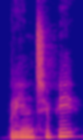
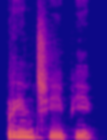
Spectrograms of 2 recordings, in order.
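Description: First: Principi with the first syllable PRIN stressed. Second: Principi with a long stressed CI; stress on middle syllable. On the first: Host contrasts two look-alike words, stress on PRIN in Principi. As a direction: say Principi leaning on PRIN, rest light. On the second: Host contrasts two look-alike words, long stressed CI in principi. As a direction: say principi leaning on the middle, prin-CI-pi. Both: Shown as a demonstration. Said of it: "would otherwise appear the same".

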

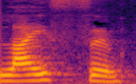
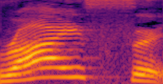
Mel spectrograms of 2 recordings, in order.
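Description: First: "라이스" as lice, tongue tip touching; L sound. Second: "라이스" as rice, tongue curled back; English R. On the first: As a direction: open "라이스" with a light L. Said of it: "이거는 라이스". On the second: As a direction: open "라이스" with a rounded English R. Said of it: "분명히 라이스라고 읽어주셔야 돼요". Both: Shown as a demonstration.

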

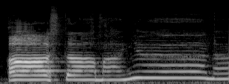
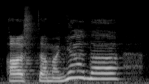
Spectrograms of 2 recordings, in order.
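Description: First: High, very slow goodbye; long-held farewell. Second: Raised goodbye, slightly stretched; drawn-out farewell. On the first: Blot calling a last goodbye, long-held. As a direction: hold out "hasta" and "mañana" at length. Second goodbye, much longer. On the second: Blot saying goodbye to friends, lightly drawn-out. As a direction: call "mañana" higher, lengthening it a little. First goodbye, shorter take. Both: A narrator's reading.

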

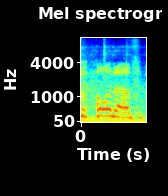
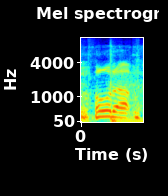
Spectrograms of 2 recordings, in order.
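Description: The two takes are said the same way.

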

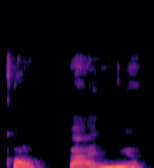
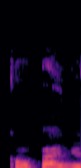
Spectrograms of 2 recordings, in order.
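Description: First: Campagne in two separated, louder syllables. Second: Said in the usual way. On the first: Shown as a demonstration. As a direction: break campagne into cam, then pagne. Dictating word before writing it. (campagne bien découpé en syllabes)

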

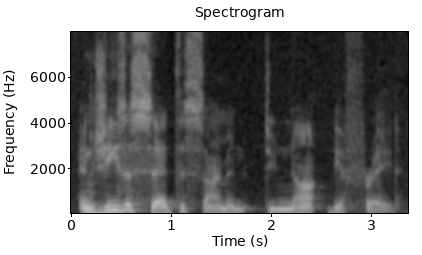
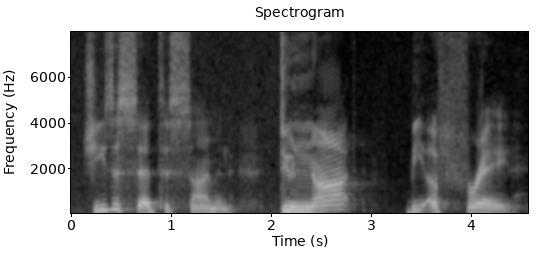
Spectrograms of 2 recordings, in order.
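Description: First: Said in the usual way. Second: Preacher reads it again, stressing "Do not" for the congregation; emphatic reread. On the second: Shown as a demonstration. Slow, weighty "Do not be afraid" with a punched "Do not". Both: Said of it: "Let me read that again".

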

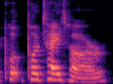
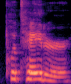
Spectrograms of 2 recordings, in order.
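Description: First: "potato" ending in "-tar"; mock Aussie "potato" with R ending; R tacked on. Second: Said in the usual way. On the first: Shown as a demonstration. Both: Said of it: "you tack on an R".

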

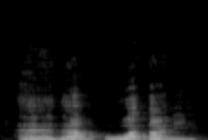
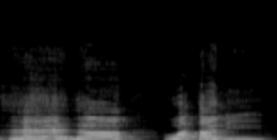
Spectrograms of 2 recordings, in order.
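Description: First: Said in the usual way. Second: هذا slow and weighted, وطني light; stress on هذا. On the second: Shown as a demonstration. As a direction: lean on هذا, slowly. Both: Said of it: "أيوة، واحد ومفرد".

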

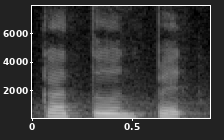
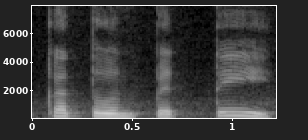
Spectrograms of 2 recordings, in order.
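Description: First: การ์ตูนเป็ด cut short as a slip, เป็ด said flatly; การ์ตูนเป็ด read as a mistaken first try; misread word. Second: การ์ตูนเป็ตตี้ said in full with a rising end; careful corrected การ์ตูนเป็ตตี้; corrected reading. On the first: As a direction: stumble on การ์ตูนเป็ด before correcting. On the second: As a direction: fix it to การ์ตูนเป็ตตี้, tune rising. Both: Real, not acted.

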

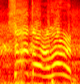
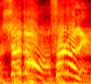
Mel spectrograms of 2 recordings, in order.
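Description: First: High, mocking repeat of the order; echoed command. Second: High barked command; sergeant's shout. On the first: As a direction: parrot the sergeant's yell. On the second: Retold or imitated. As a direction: yell it like a drill sergeant. Sergeant yelling orders at recruit.

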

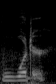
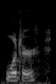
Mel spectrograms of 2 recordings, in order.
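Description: First: "Water." with a rounded oo-like vowel, wʊtə; imitating the teacher's "Water.". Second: Said in the usual way. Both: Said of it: "My English teacher says it as water".

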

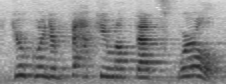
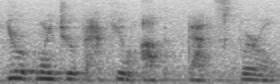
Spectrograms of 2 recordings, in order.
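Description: First: High, called out through the window; shouted warning. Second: Slow whisper to herself; whispered echo. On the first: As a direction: warn her across the yard. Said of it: "she shouted". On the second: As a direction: breathe the words back in wonder. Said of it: "seeing them hanging there over her head". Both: Acted.

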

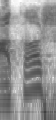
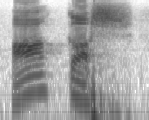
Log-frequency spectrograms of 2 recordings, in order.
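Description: First: Said in the usual way. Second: Akash slowed, with কাশ hit loud; stress on কাশ. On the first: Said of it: "কোনো একটি দল জোর দিয়ে উচ্চারণ". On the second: Shown as a demonstration. Teacher showing students syllable stress, কাশ in Akash said forcefully. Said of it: "এই দলটির উপরে জোর দিয়ে উচ্চারণ করলে".

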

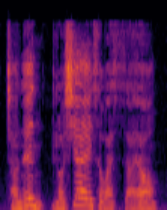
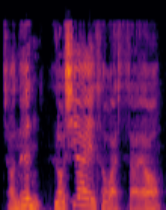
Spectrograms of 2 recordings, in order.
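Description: Both takes have the same delivery.

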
